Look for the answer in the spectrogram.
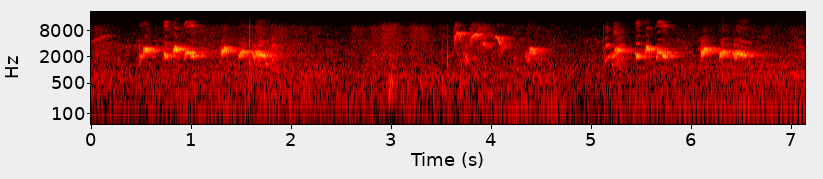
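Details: Red-whiskered bulbul used as a decoy while trapping on 10 December 2016, singing a fighting song: short bright warbled phrases of three to four slurred whistles, repeated with pauses, over steady outdoor background noise.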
